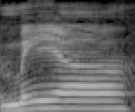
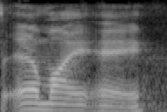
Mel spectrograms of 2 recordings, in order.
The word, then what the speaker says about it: Mia: It's pronounced as M-I-A. M-I-A. Three letters in that word, first name.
